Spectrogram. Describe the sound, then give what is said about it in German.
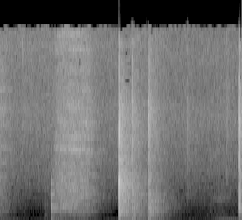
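Onion pieces sizzling as they are dropped into a hot pan, with a few sudden bursts of hissing that flare up and then settle back to a softer sizzle. “Zwiebelchen reinschmeißen, hörst du? Ah, ja, so muss sich das anhören. Dann haben wir eine gute Hitze drauf. Dann haben wir da mal die Zwiebelstückchen rein.”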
